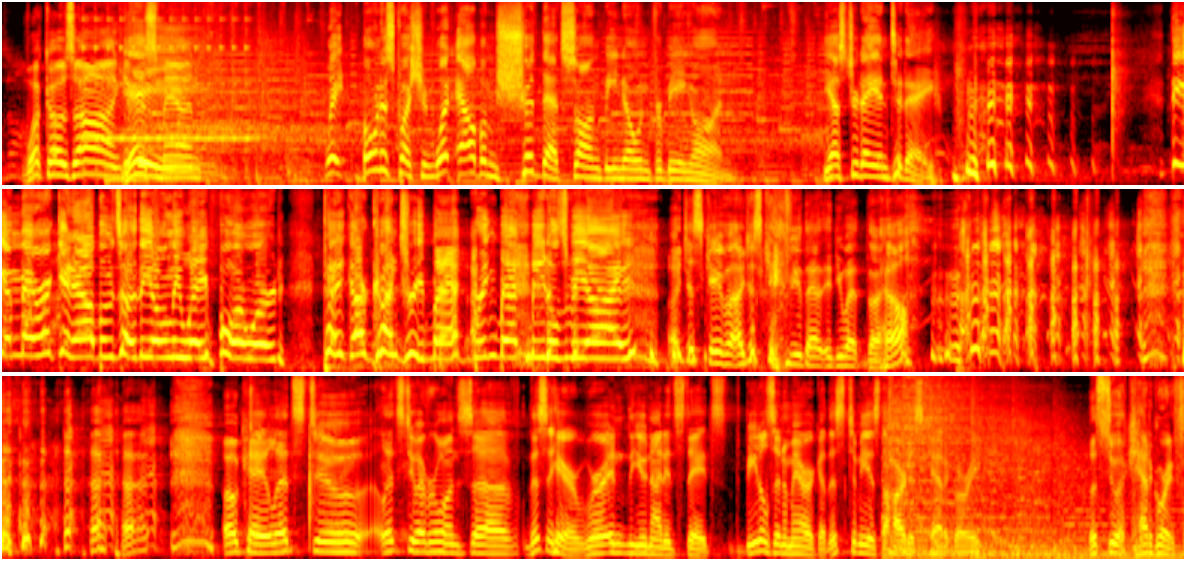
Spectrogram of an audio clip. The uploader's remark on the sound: LIVE from …fest 2023! The Untitled … Podcast recorded their first-ever live show at The Fest For … Fans in Rosemont, IL; proud home of a Caddyshack restaurant and a surprisingly large mafia influence. In front of an unsuspecting, live audience.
